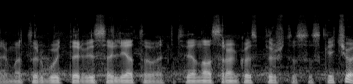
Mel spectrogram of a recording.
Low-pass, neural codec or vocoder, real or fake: 10.8 kHz; none; real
